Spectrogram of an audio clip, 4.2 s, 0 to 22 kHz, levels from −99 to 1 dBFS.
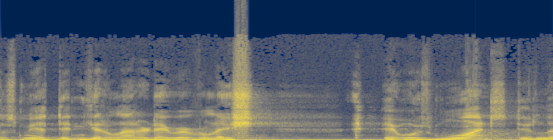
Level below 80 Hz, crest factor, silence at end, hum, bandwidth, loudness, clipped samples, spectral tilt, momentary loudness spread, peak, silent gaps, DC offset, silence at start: -36 dBFS; 12 dB; 0 s; none; 17 kHz; -11 LUFS; 0.1%; -4 dB/octave; 16 LU; 0 dBFS; none; under 0.1%; 0 s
